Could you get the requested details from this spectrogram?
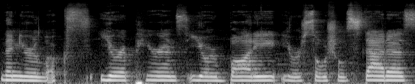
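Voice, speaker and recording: A woman speaks at a fairly slow pace, with a medium pitch and a non-native accent. Noticeable background noise runs underneath. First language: not English. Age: 20s. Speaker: content creator. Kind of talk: casual video essay. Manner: animated.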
